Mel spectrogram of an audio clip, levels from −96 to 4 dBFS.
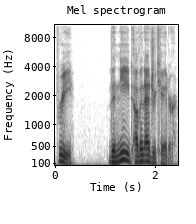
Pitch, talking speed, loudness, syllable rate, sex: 130 Hz, 145 wpm, -16 LUFS, 5.1 syllables/s, male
